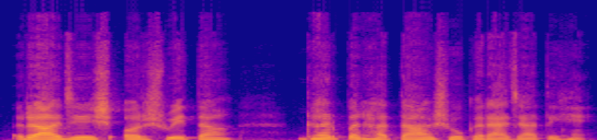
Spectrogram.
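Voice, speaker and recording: A woman's voice: on the high side, moderate pace, fairly bright tone. A woman reading scripted narration for a cartoon moral story.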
